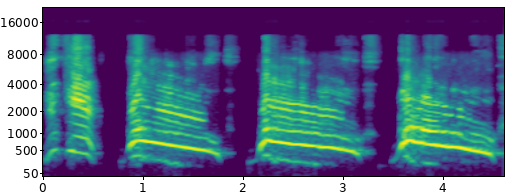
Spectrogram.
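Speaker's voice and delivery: bad Ric Flair woo. Mocking the actor's failed Ric Flair woo, shouted high. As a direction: ham up a botched wrestling woo into a shout. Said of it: "And then his woo was".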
